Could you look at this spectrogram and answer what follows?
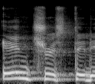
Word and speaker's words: interested: To be interested in. Vous voyez que ici, il y a une liaison que j'ai fait, n'est-ce pas? Interested. Et d'ailleurs, ce E-là ne se prononce pas.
